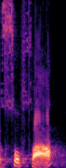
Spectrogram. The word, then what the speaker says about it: sofá: Por exemplo, na língua portuguesa, se eu falar para vocês a palavra sofá, vocês percebam que o fá é a sílaba forte dessa palavra, não é isso?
